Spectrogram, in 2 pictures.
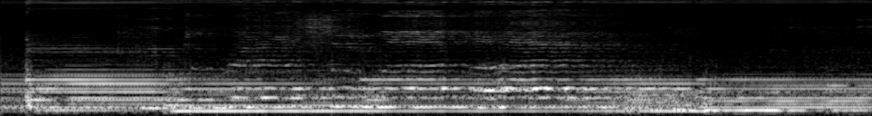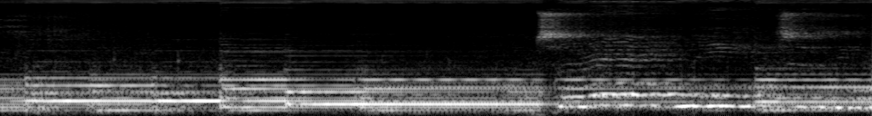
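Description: A male singer singing live while accompanying himself on a stage piano keyboard, with long held piano notes under the voice.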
